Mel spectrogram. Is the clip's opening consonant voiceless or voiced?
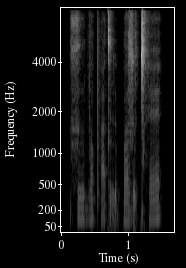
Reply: voiceless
